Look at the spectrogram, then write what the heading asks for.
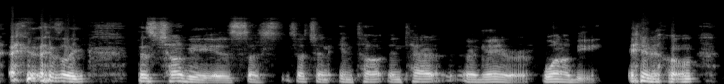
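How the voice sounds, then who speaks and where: A man speaks with a Korean accent. His pace is very slow. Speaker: YouTube debater on theology. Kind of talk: heated debate. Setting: online group video call. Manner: animated.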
